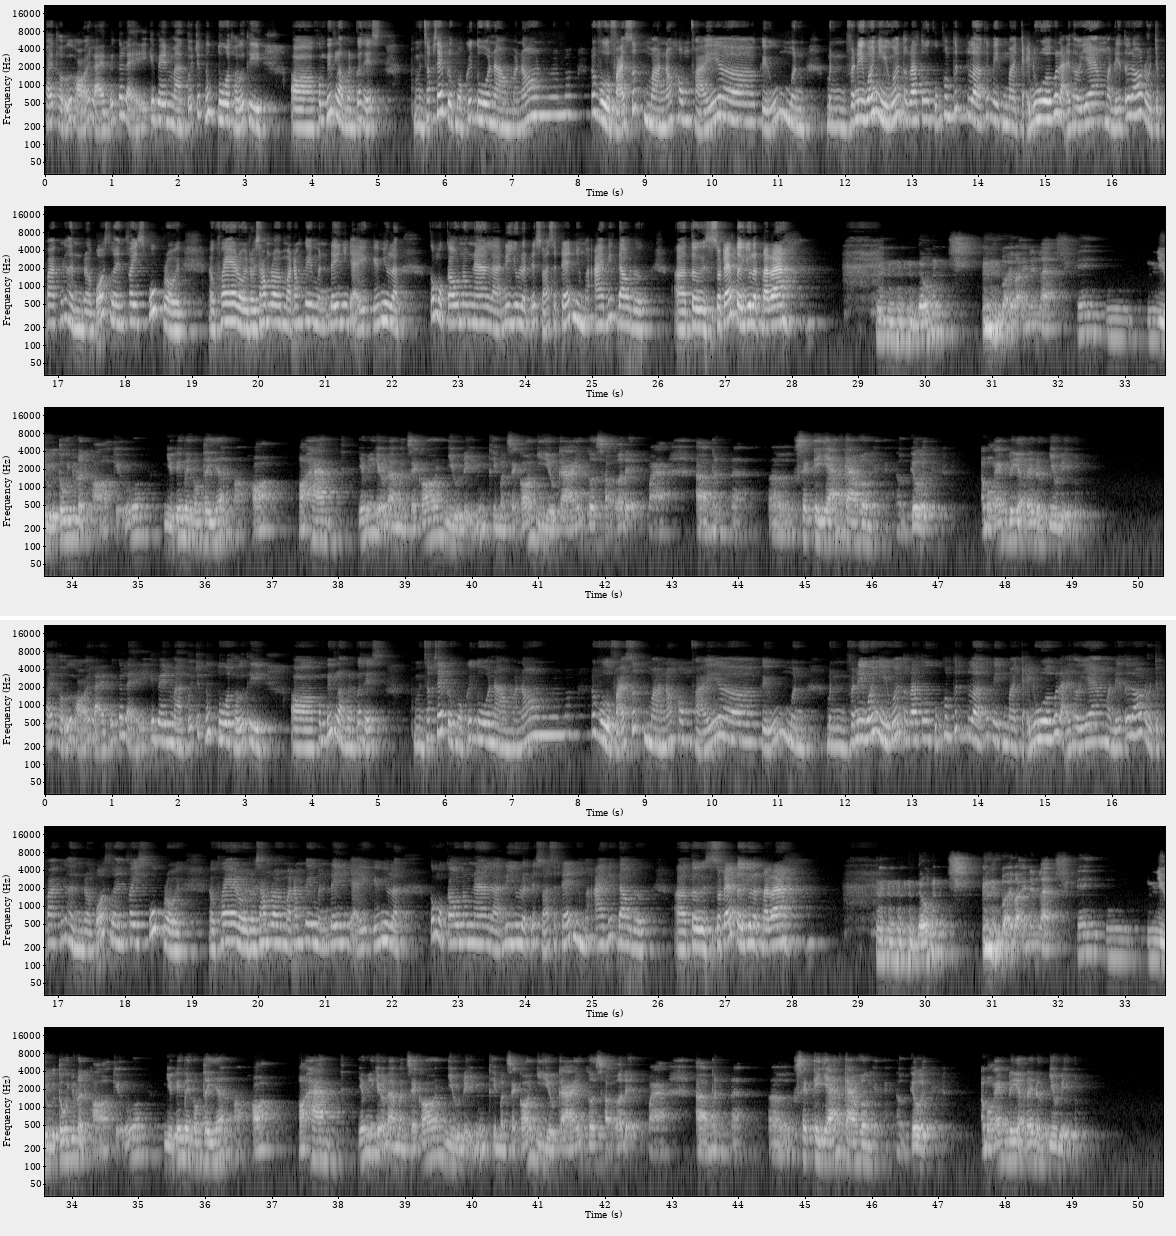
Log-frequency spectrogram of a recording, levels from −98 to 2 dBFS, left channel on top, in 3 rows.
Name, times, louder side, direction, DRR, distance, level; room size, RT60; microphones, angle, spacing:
voice 1, 0.0-5.0 5.5-25.9 26.2-28.3 28.8-29.4, left 3 dB, 80° left, 0.8 m, -25 dB
voice 2, 29.3-35.0 35.4-36.9 37.4-37.9 38.3-44.0 44.4-46.1 46.4-46.9 47.6-49.1, right 1 dB, 30° right, 1.6 m, -28 dB
12.0 x 10.5 x 4.2 m
head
